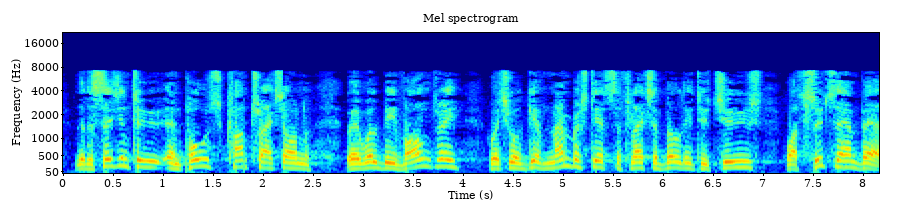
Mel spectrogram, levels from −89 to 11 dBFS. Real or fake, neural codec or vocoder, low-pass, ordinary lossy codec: real; none; 7.2 kHz; MP3, 32 kbps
